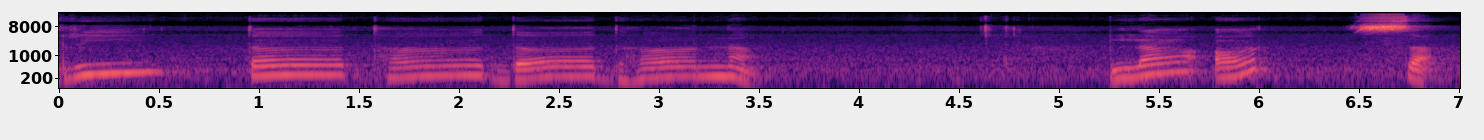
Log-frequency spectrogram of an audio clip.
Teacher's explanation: यह सभी दंत से यानी दांत से उच्चरित होते हैं। इसको सूत्र में बांधा गया है ऋतु लसानाम दंताः।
